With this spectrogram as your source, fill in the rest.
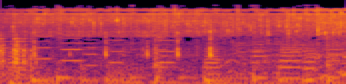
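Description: Steady oily sizzling of fish frying in a pan, continuous and close, with occasional clinks and stirring noises.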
